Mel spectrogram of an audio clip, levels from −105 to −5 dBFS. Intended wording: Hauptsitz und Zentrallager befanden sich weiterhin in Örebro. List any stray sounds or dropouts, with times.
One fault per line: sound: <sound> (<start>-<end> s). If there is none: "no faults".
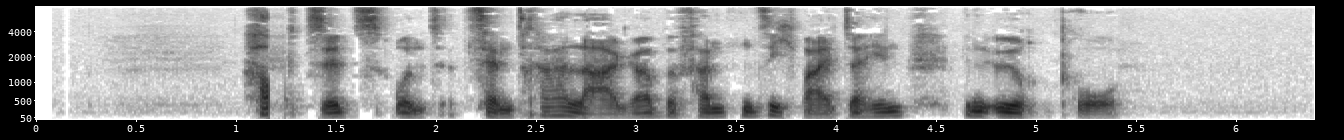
sound: dropout (1.2-1.2 s)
